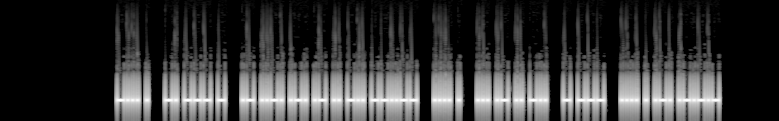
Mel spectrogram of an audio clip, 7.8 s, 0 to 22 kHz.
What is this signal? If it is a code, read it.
Morse code, heard as a keyed tone, about 50 wpm, 700 Hz. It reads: BE NOT AFRAID, HE SAID TO HER.
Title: Sentences from Top 1500 Words 50wpm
